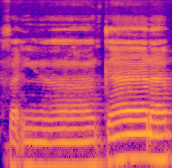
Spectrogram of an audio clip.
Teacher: مدہ کے دار میں کھینچیں گے، إلا أن يصدقوا، فإن كان، فإن میں نون ساکن غنہ کریں گے،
